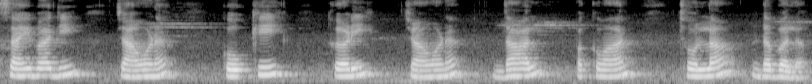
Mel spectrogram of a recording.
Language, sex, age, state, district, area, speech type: Sindhi, female, 30-45, Gujarat, Kutch, rural, spontaneous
